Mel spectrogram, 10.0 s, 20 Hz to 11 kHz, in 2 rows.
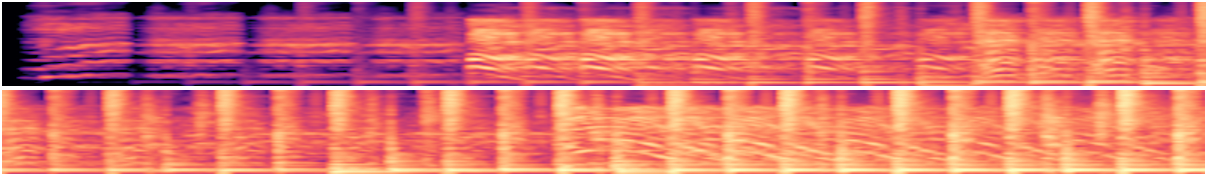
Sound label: Fm House UKG keys; 3pack piano bundle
